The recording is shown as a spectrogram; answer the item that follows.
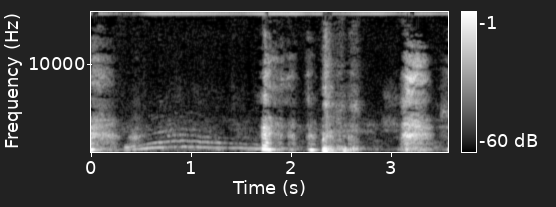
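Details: A domestic cat gives one long, drawn-out meow that rises then slowly falls, followed by sharp clicks and bumps of handling noise and a person speaking.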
